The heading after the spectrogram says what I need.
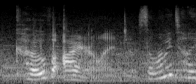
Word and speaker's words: Cobh: crazy thank you okay Travelers welcome to Cove Cove Ireland so let me tell you guys a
